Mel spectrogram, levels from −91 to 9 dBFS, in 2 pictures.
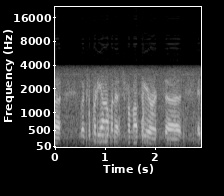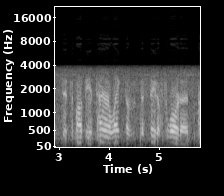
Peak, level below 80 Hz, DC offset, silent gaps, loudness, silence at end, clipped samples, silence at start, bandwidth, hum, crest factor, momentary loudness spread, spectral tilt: -2 dBFS; -68 dBFS; under 0.1%; none; -17 LUFS; 0 s; under 0.1%; 0 s; 4.1 kHz; none; 14 dB; 10 LU; -6.5 dB/octave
